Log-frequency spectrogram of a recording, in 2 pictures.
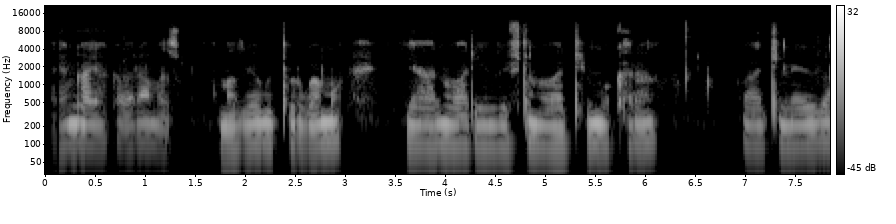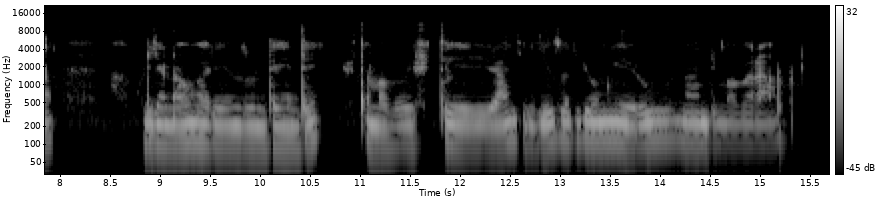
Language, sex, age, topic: Kinyarwanda, male, 18-24, government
